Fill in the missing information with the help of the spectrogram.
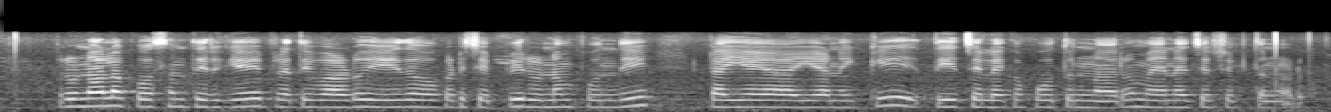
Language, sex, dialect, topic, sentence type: Telugu, male, Telangana, banking, statement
